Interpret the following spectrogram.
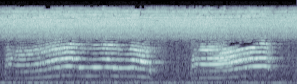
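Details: Pet cat giving two plaintive meows, the first stretched to nearly two seconds and sagging at its end, the second shorter and rising, with constant hiss behind.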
